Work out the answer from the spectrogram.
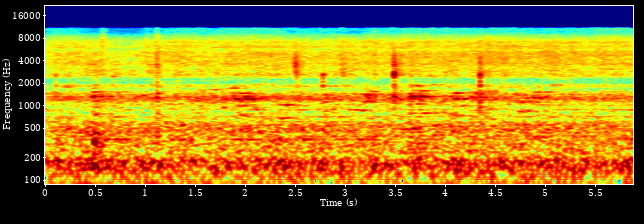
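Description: Steady hiss of a stopped electric commuter train standing at a station platform with its doors open, with a few faint clicks and knocks.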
